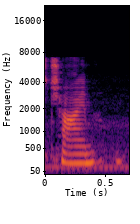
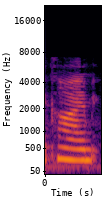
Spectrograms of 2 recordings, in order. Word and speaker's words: chyme: it's spelled c-h-y-m-e and I thought it was chime but when I looked it up just to verify it it says we say kind so we're going to say kaim even though I think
